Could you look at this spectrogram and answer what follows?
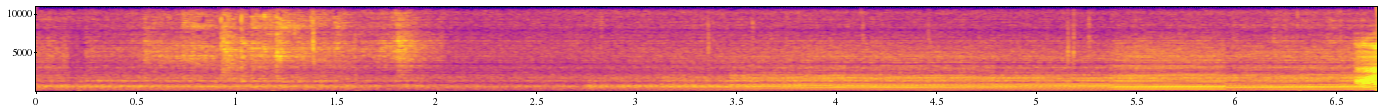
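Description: A car engine in a Roblox game hums steadily and then rises in pitch as it accelerates through gear-like steps, growing louder toward the end.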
